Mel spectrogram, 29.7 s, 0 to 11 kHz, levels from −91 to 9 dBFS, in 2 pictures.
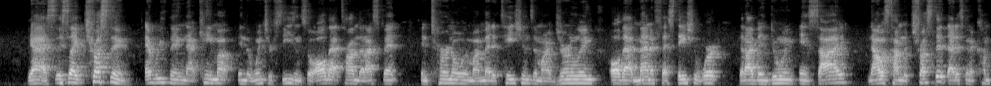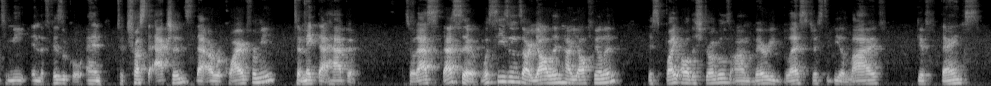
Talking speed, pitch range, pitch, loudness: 180 wpm, 120-140 Hz, 130 Hz, -19 LUFS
